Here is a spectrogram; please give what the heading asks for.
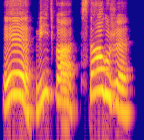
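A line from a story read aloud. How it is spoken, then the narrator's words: Unexpectedly loud shout. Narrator (Russian): неожиданно громко прокричал Степан Игнатьич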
